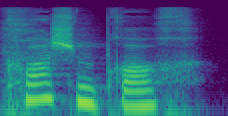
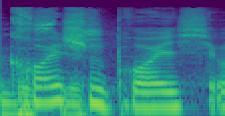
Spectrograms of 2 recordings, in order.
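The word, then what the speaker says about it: Korschenbroich: Wie hat er es jetzt nochmal gesagt? Korschenbroch. Oh. So ist, glaube ich, richtig. Und ich habe mal Kreuschenbräuch oder keine Ahnung, was ich gesagt habe.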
